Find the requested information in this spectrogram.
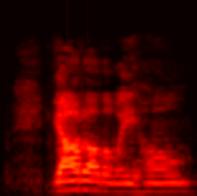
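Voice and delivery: ordinary delivery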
